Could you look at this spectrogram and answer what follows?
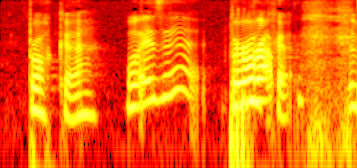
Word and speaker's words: BRCA: BRCA. BRCA, that's it. That's how you spell it.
